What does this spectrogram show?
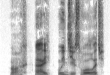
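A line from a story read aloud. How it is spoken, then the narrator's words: Hoarse old voice. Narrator (Russian): послышался хриплый старческий голос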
